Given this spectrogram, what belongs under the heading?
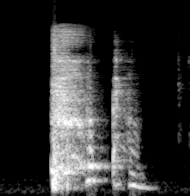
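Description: Two harsh coughs in quick succession, loud and close, with a rough throaty tail, then quiet.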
